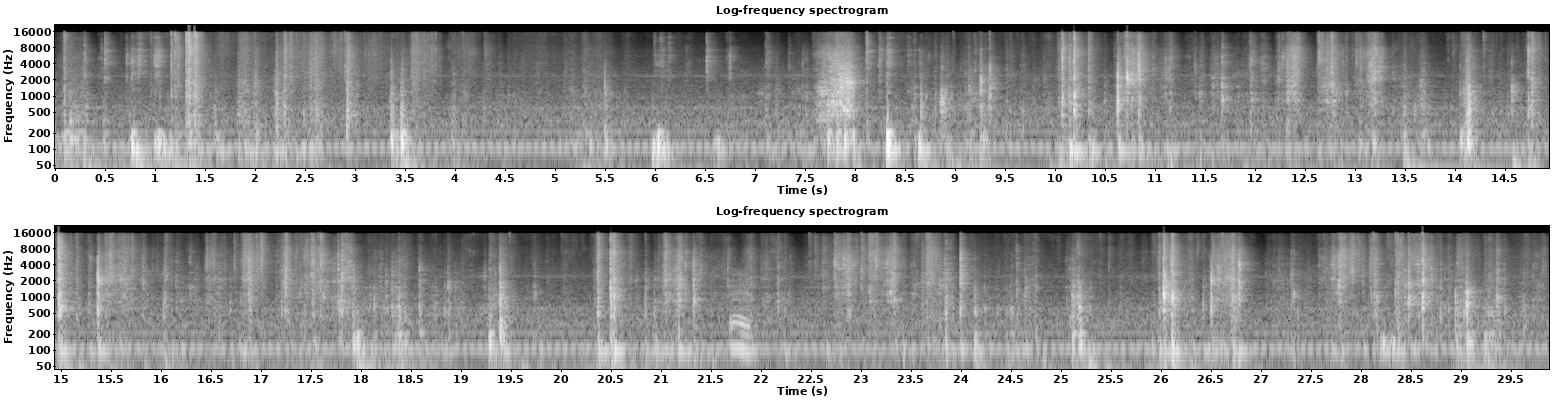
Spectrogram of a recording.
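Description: A box of trading cards being opened and its packs handled by hand: an irregular run of light clicks, taps and rustles of cardboard and packaging, with a slightly longer scraping noise about eight seconds in. A steady low hum sits underneath.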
